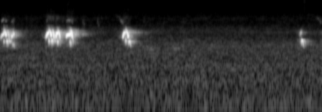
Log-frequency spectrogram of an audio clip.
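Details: Chestnut-headed (bay-headed) bee-eater in Sri Lanka giving short, rolling trilled chirps, several in quick clusters, then pauses; high, clear notes with little else behind them.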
